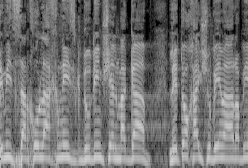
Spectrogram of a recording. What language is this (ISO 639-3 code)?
heb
